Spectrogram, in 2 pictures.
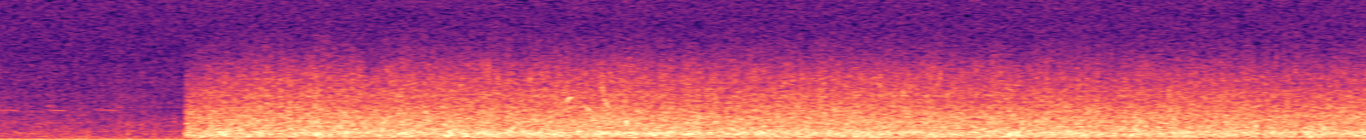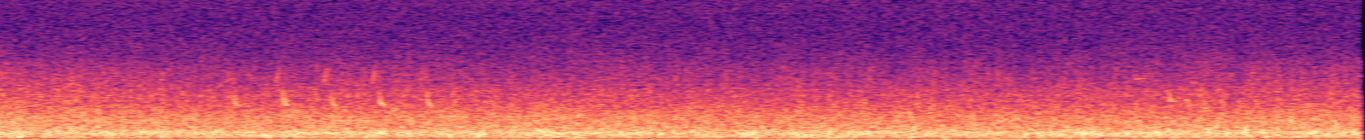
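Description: A stream rushes and gurgles over stones.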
